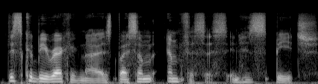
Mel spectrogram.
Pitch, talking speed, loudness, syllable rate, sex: 95 Hz, 190 wpm, -21 LUFS, 5.2 syllables/s, male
